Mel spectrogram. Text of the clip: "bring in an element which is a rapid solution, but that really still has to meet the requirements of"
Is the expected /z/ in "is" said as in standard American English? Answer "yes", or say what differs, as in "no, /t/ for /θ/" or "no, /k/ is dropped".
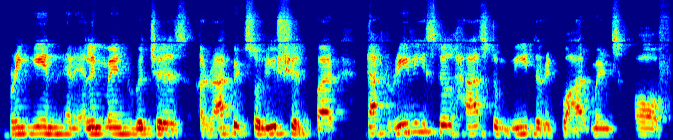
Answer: yes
